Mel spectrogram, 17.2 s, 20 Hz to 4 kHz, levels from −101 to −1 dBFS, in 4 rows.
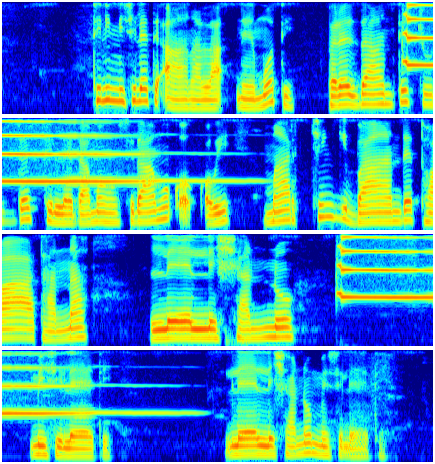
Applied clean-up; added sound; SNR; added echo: none; Trumpet; 2 dB; none.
